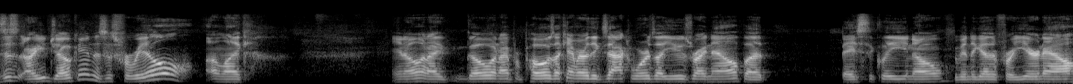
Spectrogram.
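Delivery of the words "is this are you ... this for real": mock giggly, half-laughing, incredulous, stunned disbelief. Retelling the proposal, the speaker acts out the partner's reaction, imitating half-laughing disbelief. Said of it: "kind of laughing".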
